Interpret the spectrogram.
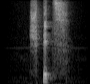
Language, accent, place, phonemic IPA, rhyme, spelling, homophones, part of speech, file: German, Germany, Berlin, /ʃpɪt͡s/, -ɪt͡s, spitz, Spitz, adjective / verb, De-spitz.ogg
- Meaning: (adjective) 1. pointed, pointy 2. sharp 3. spiky 4. acute 5. horny; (verb) 1. singular imperative of spitzen 2. first-person singular present of spitzen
